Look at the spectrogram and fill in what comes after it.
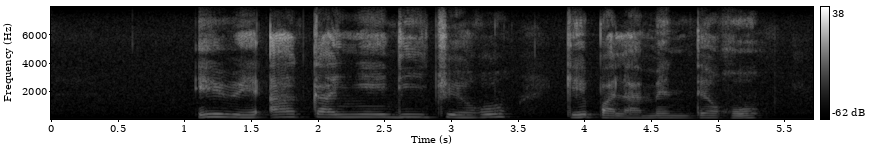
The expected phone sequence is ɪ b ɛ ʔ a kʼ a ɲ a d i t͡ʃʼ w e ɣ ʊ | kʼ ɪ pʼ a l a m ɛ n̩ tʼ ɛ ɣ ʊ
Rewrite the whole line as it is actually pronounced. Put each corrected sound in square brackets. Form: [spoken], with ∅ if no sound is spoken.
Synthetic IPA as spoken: ɪ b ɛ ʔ a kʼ a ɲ [e] d i t͡ʃʼ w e ɣ ʊ | kʼ ɪ pʼ a l a m ɛ n̩ tʼ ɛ ɣ ʊ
